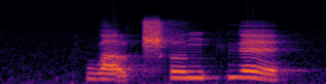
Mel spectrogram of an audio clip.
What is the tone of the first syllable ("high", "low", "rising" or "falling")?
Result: low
